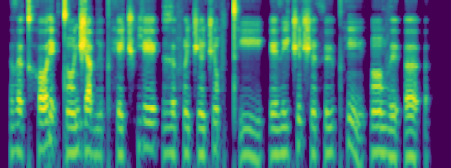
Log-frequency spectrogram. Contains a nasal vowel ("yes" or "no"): yes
